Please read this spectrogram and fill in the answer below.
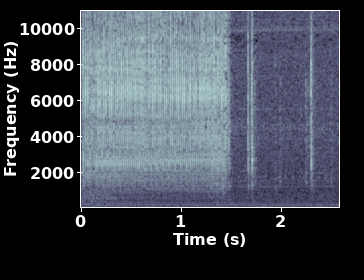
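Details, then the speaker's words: ASTAR DVD player after mechanism oiled and adjusted, drive belt unscrewed and loose: brief high whir then light isolated ticks as laser sled settles, normal sled drive movement; owner suspects limit switch not being made; disc still would not read. "that's a normal behavior that's the belt there this has been unscrewed so it's loose"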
